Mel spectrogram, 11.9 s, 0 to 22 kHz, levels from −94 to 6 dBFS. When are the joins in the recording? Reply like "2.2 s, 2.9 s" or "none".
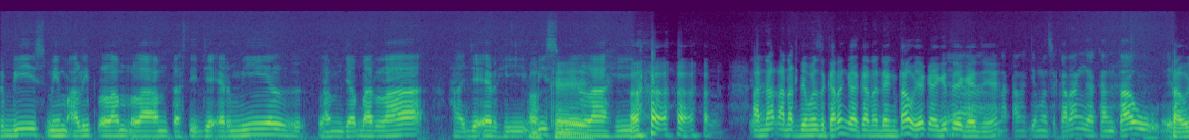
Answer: none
